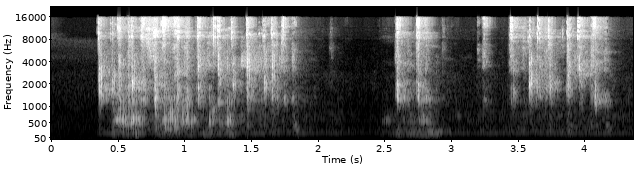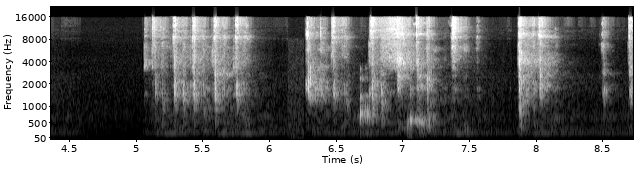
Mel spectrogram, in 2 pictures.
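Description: Computer keyboard typing in three quick bursts of keystrokes with short pauses between; the last burst is the longest.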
